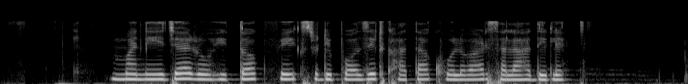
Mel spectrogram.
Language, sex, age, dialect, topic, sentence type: Magahi, female, 18-24, Northeastern/Surjapuri, banking, statement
